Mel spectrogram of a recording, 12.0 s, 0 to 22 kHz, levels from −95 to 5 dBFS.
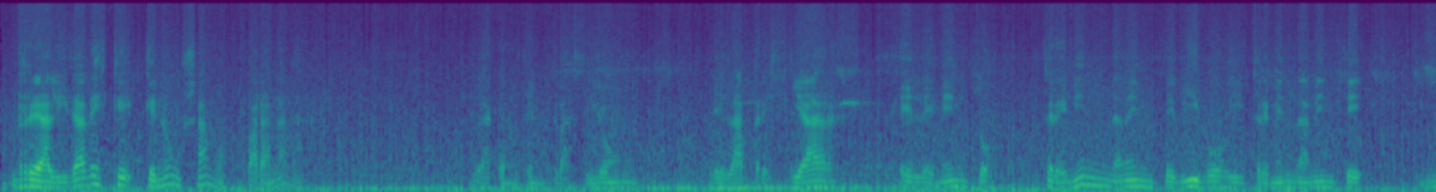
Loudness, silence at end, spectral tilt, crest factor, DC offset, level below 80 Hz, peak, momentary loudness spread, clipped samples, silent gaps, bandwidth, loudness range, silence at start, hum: -35 LUFS; 0 s; -5.5 dB/octave; 24 dB; 0.2%; -42 dBFS; -12 dBFS; 11 LU; under 0.1%; none; over 20 kHz; 5 LU; 0 s; none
